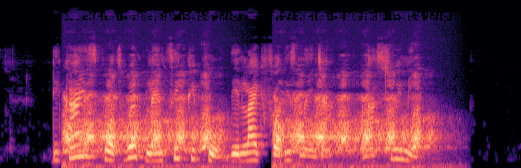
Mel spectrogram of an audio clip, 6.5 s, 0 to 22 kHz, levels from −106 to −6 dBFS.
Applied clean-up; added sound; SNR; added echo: none; Bark; -2 dB; none.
